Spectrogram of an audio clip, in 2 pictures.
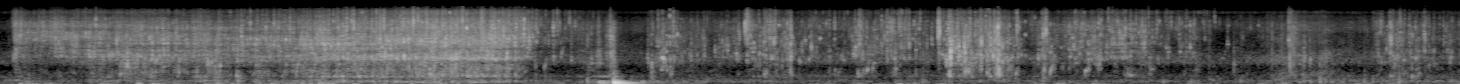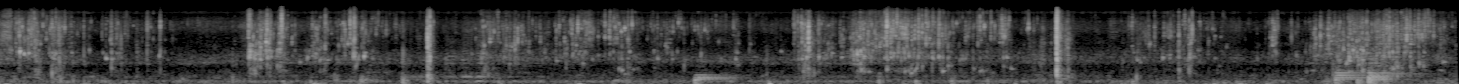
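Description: Water pouring for about five seconds, then a single thump, and scattered clicks, clinks and drips.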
